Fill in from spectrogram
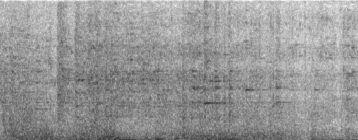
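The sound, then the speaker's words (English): A loud, dense crash of a plane crashing onto train tracks in California, with shattering glass, a burst of noisy breaking and clattering debris that fills the whole moment and stays heavy for nearly two seconds, with no voices. “His plane crashed.”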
